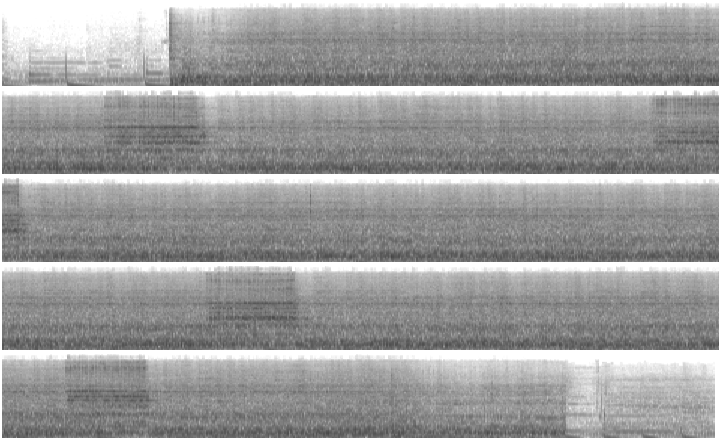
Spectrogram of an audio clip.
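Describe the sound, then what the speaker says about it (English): Bandsaw runs continuously while cutting small wooden bracing pieces, a steady loud hum with four brief sharper rasps as each piece is sliced off. "So simply go to the bandsaw and cut them off."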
